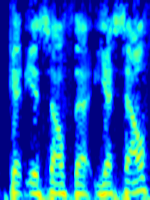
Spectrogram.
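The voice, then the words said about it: Brief put-on accent. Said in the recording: “where'd that accent come?”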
